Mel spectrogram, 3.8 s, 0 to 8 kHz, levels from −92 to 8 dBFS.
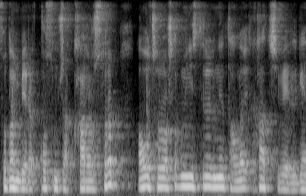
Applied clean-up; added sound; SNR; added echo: neural separator model SepFormer DNS4.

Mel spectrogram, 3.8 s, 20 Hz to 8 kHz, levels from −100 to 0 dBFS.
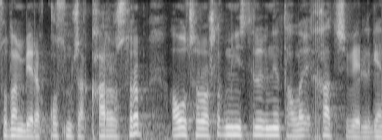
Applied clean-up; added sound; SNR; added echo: none; none; none; none.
